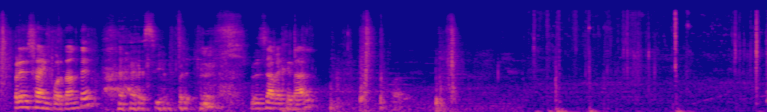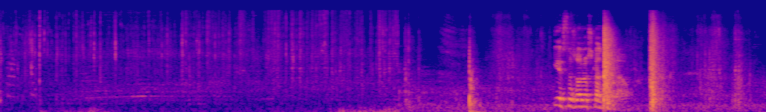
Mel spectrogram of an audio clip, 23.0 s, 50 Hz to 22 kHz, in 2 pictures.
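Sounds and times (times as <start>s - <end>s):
newspaper rustling and crinkling: 0.0s - 3.0s, 7.9s - 23.0s.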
